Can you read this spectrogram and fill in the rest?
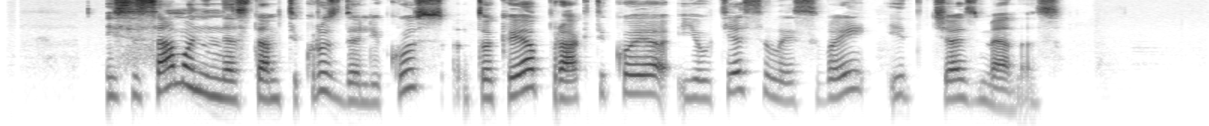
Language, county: Lithuanian, Kaunas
